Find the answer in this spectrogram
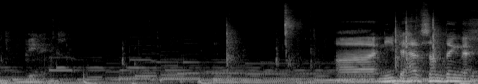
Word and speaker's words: Phynix: Phoenix. The H is silent. Yes. Phoenix.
